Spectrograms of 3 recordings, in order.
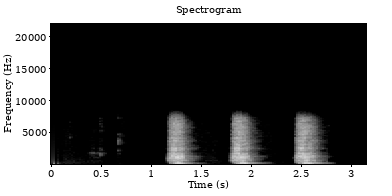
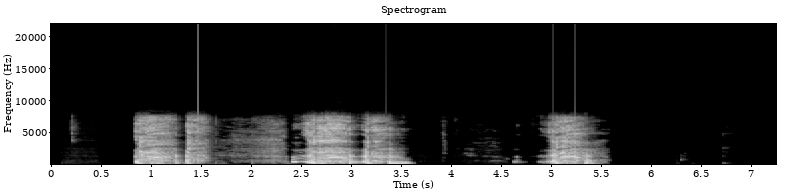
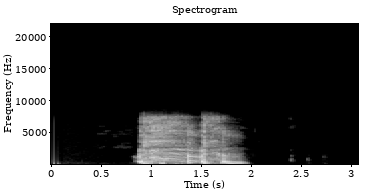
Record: {"exhalation_length": "3.2 s", "exhalation_amplitude": 30675, "exhalation_signal_mean_std_ratio": 0.33, "three_cough_length": "7.3 s", "three_cough_amplitude": 32768, "three_cough_signal_mean_std_ratio": 0.46, "cough_length": "3.1 s", "cough_amplitude": 27860, "cough_signal_mean_std_ratio": 0.44, "survey_phase": "beta (2021-08-13 to 2022-03-07)", "age": "45-64", "gender": "Male", "wearing_mask": "No", "symptom_cough_any": true, "symptom_fatigue": true, "symptom_headache": true, "symptom_onset": "13 days", "smoker_status": "Ex-smoker", "respiratory_condition_asthma": false, "respiratory_condition_other": false, "recruitment_source": "REACT", "submission_delay": "1 day", "covid_test_result": "Negative", "covid_test_method": "RT-qPCR", "influenza_a_test_result": "Negative", "influenza_b_test_result": "Negative"}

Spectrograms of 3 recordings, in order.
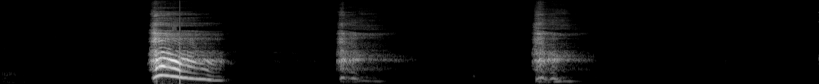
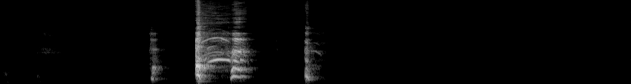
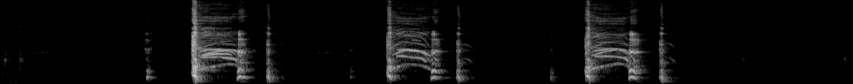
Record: {"exhalation_length": "8.2 s", "exhalation_amplitude": 32768, "exhalation_signal_mean_std_ratio": 0.22, "cough_length": "6.3 s", "cough_amplitude": 32766, "cough_signal_mean_std_ratio": 0.21, "three_cough_length": "8.5 s", "three_cough_amplitude": 32768, "three_cough_signal_mean_std_ratio": 0.3, "survey_phase": "beta (2021-08-13 to 2022-03-07)", "age": "65+", "gender": "Female", "wearing_mask": "No", "symptom_none": true, "smoker_status": "Never smoked", "respiratory_condition_asthma": false, "respiratory_condition_other": false, "recruitment_source": "REACT", "submission_delay": "2 days", "covid_test_result": "Negative", "covid_test_method": "RT-qPCR", "influenza_a_test_result": "Negative", "influenza_b_test_result": "Negative"}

